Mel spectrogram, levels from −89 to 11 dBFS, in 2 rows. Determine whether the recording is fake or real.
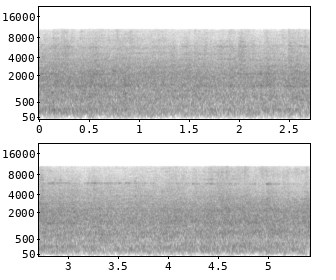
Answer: real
